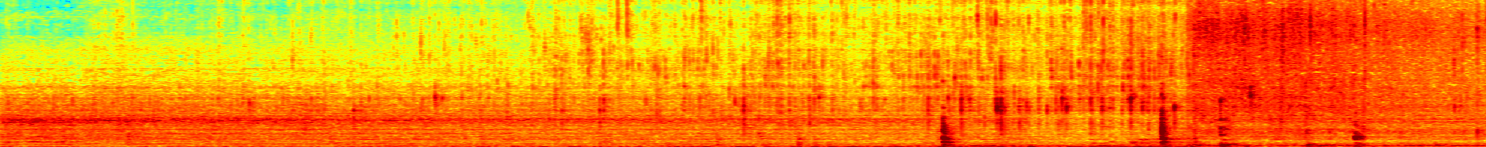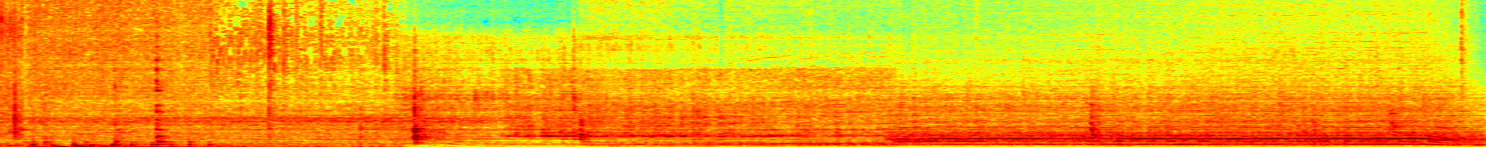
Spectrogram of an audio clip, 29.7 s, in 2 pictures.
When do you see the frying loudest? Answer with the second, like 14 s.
12 s.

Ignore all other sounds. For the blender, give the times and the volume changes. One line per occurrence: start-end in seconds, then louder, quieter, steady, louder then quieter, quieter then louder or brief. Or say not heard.
0.0-10.3 quieter
12.4-29.6 louder.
